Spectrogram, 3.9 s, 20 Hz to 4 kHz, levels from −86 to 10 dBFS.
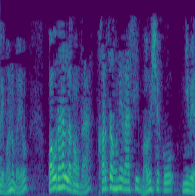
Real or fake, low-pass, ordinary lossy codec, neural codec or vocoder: real; 3.6 kHz; MP3, 24 kbps; none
